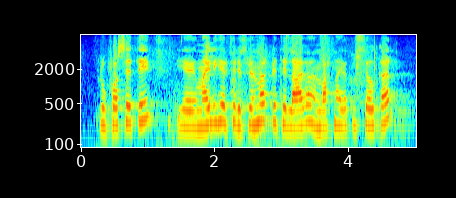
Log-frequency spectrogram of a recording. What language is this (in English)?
Icelandic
